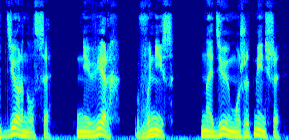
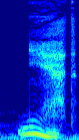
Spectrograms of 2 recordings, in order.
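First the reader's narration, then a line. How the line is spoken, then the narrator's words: Whisper. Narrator (Russian): прошептал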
